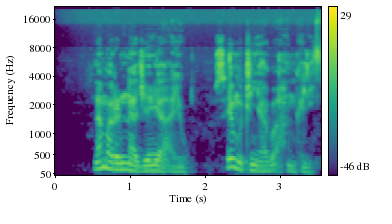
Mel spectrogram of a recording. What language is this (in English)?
Hausa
